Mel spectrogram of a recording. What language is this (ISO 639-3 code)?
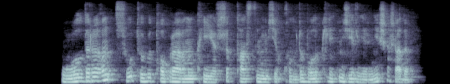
kaz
